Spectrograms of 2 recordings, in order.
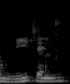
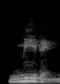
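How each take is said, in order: First: The pitch rises at the end of the word. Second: The pitch falls at the end of the word. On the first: The speaker calls it wrong. "don't do meeting" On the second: The speaker calls it right. "Say meeting. Go down instead of up"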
